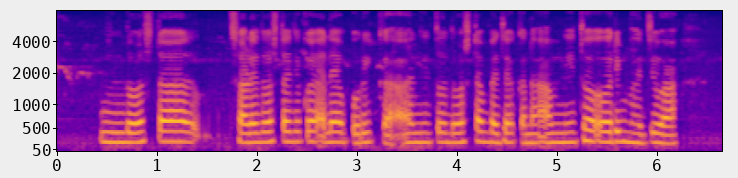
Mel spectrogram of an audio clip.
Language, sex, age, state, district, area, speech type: Santali, female, 18-30, West Bengal, Uttar Dinajpur, rural, spontaneous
